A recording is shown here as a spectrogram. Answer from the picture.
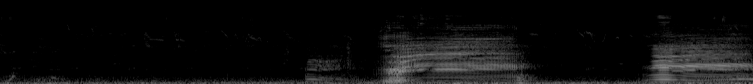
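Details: Village water buffaloes, a cow with a male buffalo trying to mate: two deep, drawn-out moos, the first rough and rising for about two seconds, the second starting after a short pause, over faint birdsong and low rumbling noise.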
